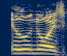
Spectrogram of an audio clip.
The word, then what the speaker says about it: Illinois: let's talk about this so as far as Illinois's goes right now Illinois sorry the S is silent I know that now thank you so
